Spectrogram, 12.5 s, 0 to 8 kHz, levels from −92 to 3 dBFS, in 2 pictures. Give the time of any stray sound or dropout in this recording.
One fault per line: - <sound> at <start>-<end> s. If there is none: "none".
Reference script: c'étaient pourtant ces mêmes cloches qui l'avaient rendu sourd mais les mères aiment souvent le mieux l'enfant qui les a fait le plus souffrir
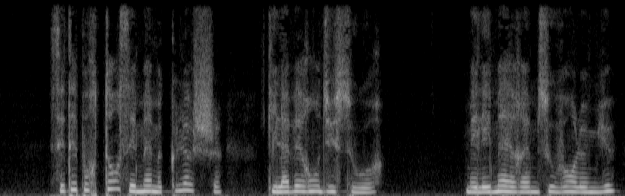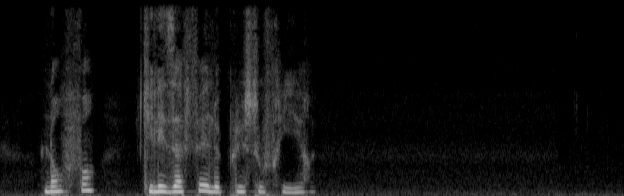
none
